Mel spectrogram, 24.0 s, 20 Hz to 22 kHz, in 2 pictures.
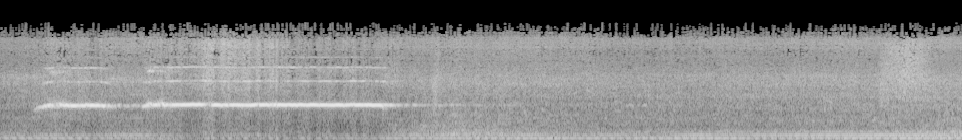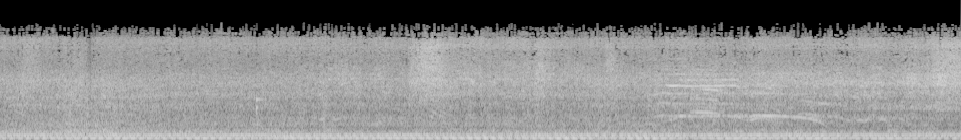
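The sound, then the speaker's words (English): A veteran LNER and British Railways steam locomotive departs on its last working run, with a loud passage and a steady high tone in the first seconds. A low, even rumble and hum then builds gradually. “the historic departure of Flying Scotsman on the last working run as a British Railways locomotive, having steamed for the LNER and British Railways no less than 2,076,000 miles.”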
